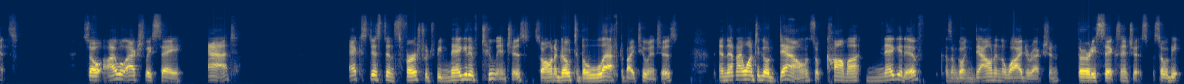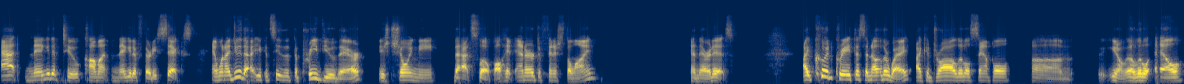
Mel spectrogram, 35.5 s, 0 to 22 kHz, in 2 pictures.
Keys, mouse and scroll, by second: 3.3 shift+2, 6.6-7.8 typing, 12.8-13.5 typing, 16.1-16.9 typing, 24.1 Return.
